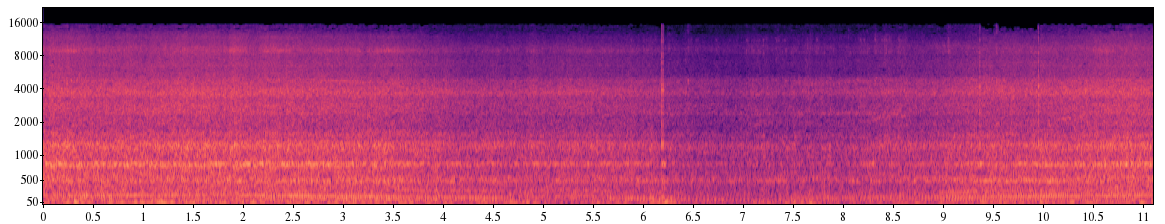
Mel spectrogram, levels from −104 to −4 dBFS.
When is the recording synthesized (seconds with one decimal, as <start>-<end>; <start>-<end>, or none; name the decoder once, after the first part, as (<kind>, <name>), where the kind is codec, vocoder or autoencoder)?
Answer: 6.2-6.9 (vocoder, BigVGAN v2)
